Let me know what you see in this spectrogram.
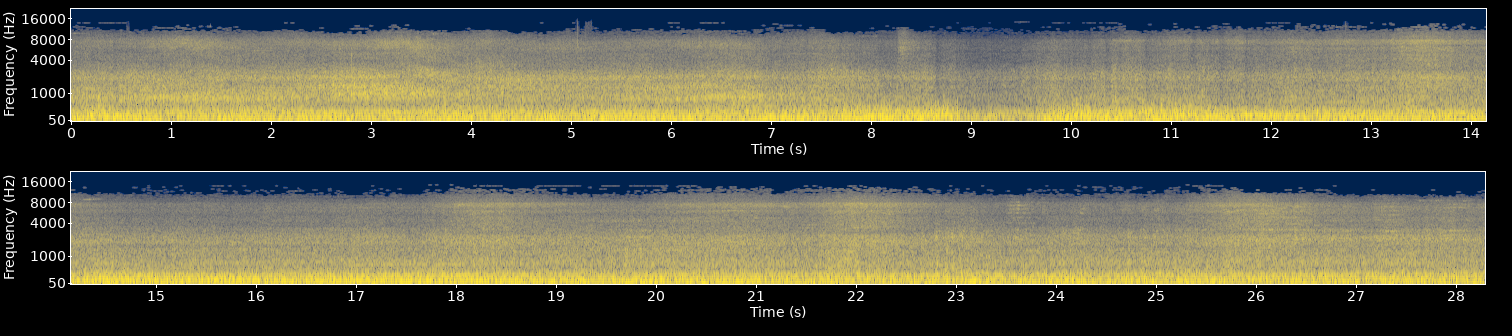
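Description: Union Pacific double-stack intermodal freight train rolling steadily across a bridge, a continuous rumble of wheels on rails mixed with road traffic below. The noise drops briefly about nine seconds in.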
